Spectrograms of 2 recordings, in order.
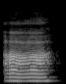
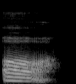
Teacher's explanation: a is wide open and a your lips are rounded and your tongue is pulled farther back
